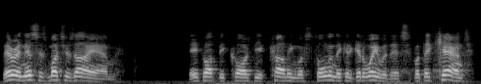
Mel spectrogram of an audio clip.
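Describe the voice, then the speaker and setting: An actor playing an agitated, indignant stockbroker in emphatic 1940s radio style. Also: male voice, on the high side, fast, natural voice. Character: indignant male stockbroker, betrayed and vengeful. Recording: muffled vintage radio recording.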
